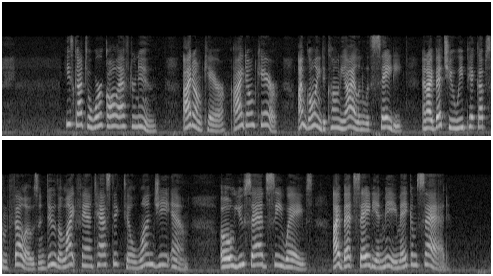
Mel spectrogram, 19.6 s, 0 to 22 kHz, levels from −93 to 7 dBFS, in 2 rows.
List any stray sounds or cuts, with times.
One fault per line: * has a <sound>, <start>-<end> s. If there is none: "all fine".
all fine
